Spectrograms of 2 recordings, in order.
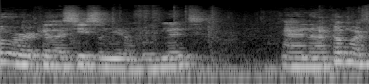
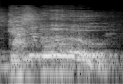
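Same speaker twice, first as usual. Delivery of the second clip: high, loud spell cry; witch's incantation; 11 semitones higher, 11 dB louder, slower than usual. Retold or imitated. Girl casting a spell over the tear, loud high cry. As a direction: cast the spell with a bang.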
